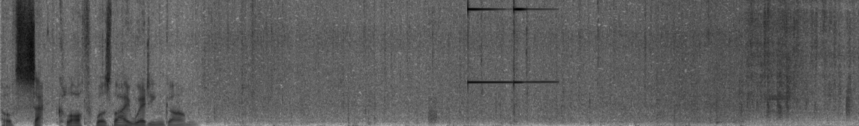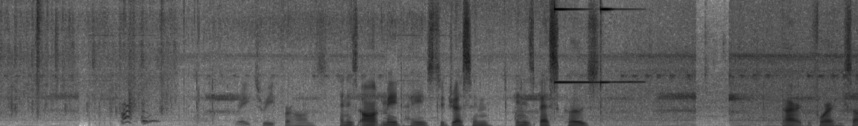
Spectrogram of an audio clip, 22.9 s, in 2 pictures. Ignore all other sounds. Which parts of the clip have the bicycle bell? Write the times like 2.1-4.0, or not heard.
5.7-7.5, 18.3-20.1.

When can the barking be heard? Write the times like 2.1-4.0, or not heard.
13.1-14.3.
